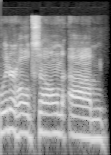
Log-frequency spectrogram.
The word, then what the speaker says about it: Wiederhold-Sohn: Correct me if I'm saying your last name wrong. Is it Wiederhold-Sohn? Wiederhold-Sohn? Which one is it? Alan Wiederhold-Sohn.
